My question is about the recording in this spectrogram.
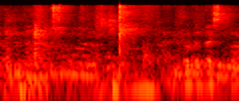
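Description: Two sharp snaps, about two thirds of a second apart, over background music with a voice in it.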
